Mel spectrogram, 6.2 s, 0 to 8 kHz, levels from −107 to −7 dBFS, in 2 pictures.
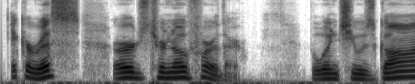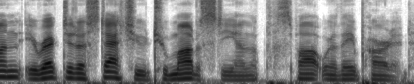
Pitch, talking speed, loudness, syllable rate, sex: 130 Hz, 205 wpm, -18 LUFS, 6.1 syllables/s, male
